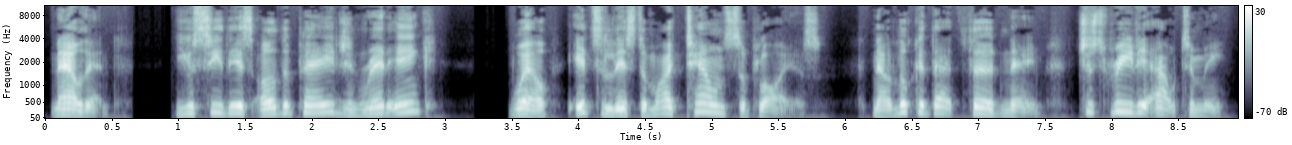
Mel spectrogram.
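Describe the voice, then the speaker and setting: Man voicing a loud, surly Victorian market salesman. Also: on the high side, animated, measured pace, no room sound, pitched above the performer's own voice. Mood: smug, insistent. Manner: blustering, combative. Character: surly, cocksure Victorian poultry salesman, quick to anger. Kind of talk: audiobook character voice.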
